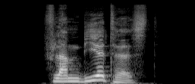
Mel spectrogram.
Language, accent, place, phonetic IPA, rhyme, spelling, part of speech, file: German, Germany, Berlin, [flamˈbiːɐ̯təst], -iːɐ̯təst, flambiertest, verb, De-flambiertest.ogg
- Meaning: inflection of flambieren: 1. second-person singular preterite 2. second-person singular subjunctive II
